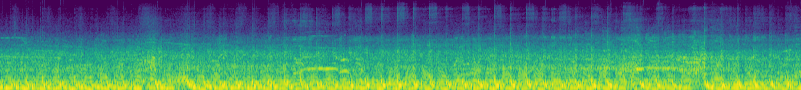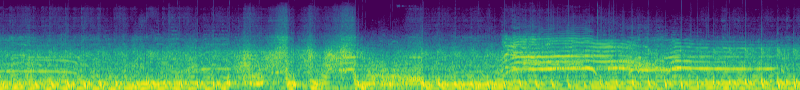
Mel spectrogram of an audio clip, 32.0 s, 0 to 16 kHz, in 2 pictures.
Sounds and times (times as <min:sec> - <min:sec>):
Techno: 0:00.0 - 0:32.0.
